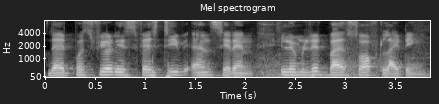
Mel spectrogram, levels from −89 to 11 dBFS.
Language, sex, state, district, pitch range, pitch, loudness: English, male, Assam, Kamrup Metropolitan, 125-150 Hz, 140 Hz, -15 LUFS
